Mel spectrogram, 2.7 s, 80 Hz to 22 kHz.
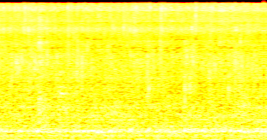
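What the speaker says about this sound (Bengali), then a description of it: "লঙ্কার সাথে 5 ফোড়ন তেজপাতা ভেজে নেওয়ার পর দিয়ে দেবো পেঁয়াজ কুচি" Sliced onions frying in hot oil with chili, five-spice and bay leaf, giving a steady, bright sizzle that runs continuously at moderate loudness with no voices.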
